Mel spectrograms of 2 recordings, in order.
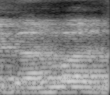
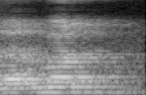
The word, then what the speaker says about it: Germer: ऐसे गर्मर जर्मर दोनों तरह से प्रोनाउंसिएट करते हैं।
